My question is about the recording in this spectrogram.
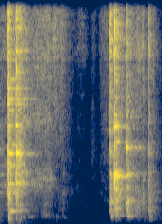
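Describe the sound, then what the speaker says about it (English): Dishes being put away clatter and clink in two brief bursts, with a short quiet gap between them as plates and cutlery knock together up close. "I have dishes that I need to put away."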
